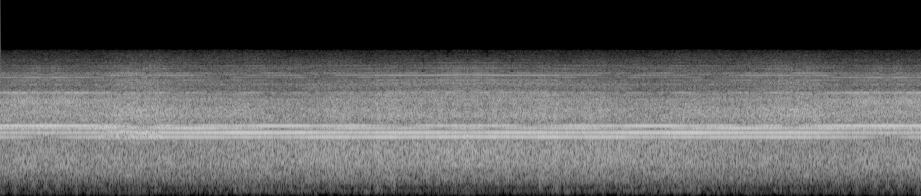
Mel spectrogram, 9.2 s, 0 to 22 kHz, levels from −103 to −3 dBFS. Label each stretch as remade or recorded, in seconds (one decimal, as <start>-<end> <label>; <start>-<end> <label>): 0.0-1.0 recorded; 1.0-1.6 remade; 1.6-9.2 recorded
